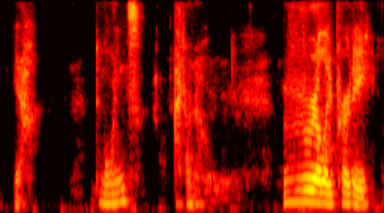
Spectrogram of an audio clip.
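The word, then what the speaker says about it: Des Moines: there at the bottom do not pronounce the s De Moine de Mo yeah de Moes I don't know really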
